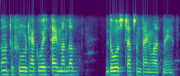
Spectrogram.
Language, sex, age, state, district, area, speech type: Kashmiri, male, 30-45, Jammu and Kashmir, Srinagar, urban, conversation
